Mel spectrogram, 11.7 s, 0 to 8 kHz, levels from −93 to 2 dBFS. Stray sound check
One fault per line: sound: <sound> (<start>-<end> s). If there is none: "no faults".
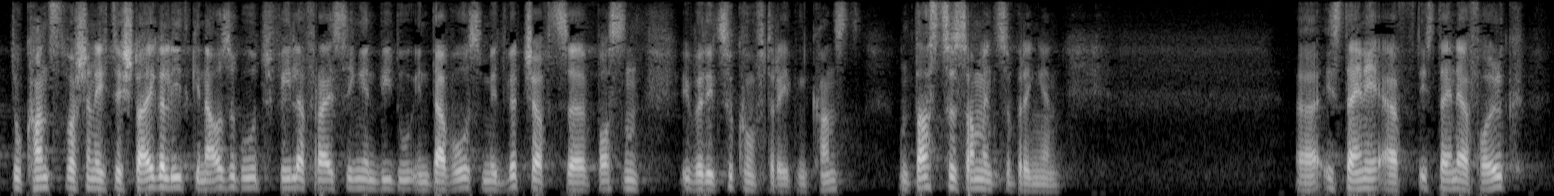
no faults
